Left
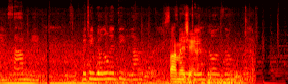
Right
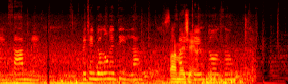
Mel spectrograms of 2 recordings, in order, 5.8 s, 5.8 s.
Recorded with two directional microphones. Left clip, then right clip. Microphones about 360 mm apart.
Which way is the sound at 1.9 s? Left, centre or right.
Centre.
